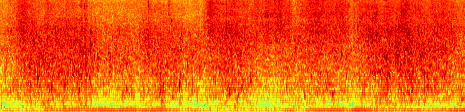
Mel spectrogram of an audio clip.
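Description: Wind and surf noise, an even hiss that swells and eases, with a steady low hum underneath that comes in about half a second in.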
